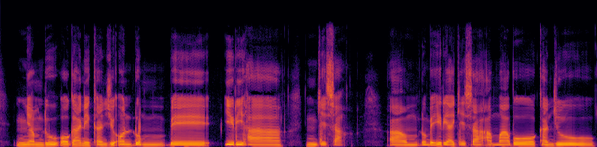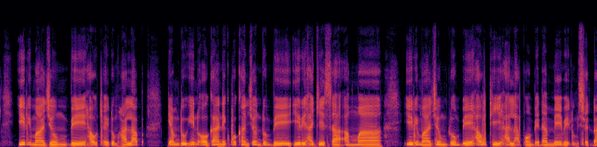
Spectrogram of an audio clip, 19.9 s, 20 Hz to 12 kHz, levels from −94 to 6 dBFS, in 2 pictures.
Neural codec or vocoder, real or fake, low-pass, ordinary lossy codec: none; real; 9.9 kHz; none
